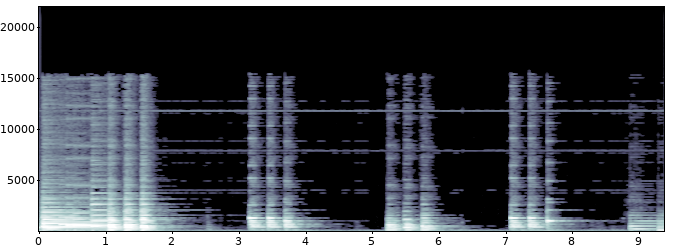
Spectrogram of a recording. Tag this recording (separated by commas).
Music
